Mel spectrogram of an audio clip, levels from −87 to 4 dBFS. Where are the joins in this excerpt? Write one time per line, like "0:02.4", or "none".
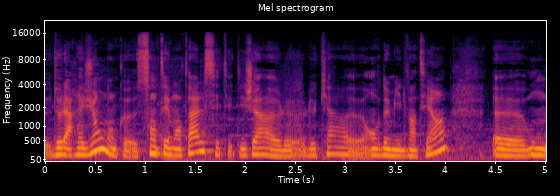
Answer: none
